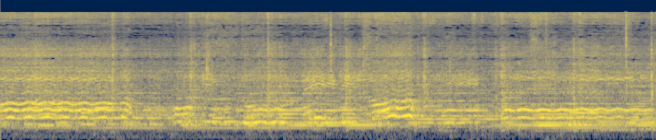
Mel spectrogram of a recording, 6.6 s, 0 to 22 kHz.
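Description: A 1925 Grey Gull 78 rpm record playing on an acoustic phonograph through its soundbox and tonearm. The melody wavers with vibrato, and the sound is thin with almost no bass.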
